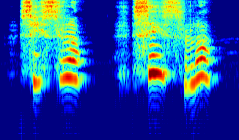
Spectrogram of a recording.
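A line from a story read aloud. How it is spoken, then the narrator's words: Feverish stammer. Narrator (French): balbutia Madame d'Estol enfiévrée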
